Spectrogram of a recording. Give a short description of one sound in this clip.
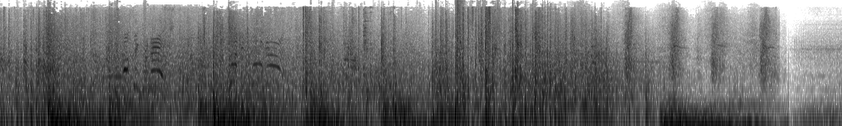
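Explosions boom heavily nearby.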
